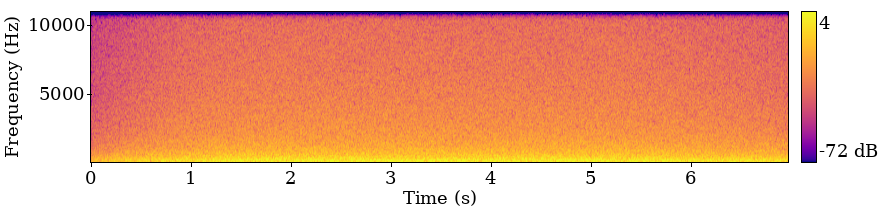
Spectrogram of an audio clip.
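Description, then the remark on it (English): A steady, deep brown noise (also called red noise) plays alone: white noise stripped of more high frequencies than pink, a continuous low rumbling hiss heavy in bass with softened highs, fading in briefly then holding constant and fairly loud throughout. “It's essentially white noise that has been stripped of even more higher frequencies than pink. It has more bass notes.”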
